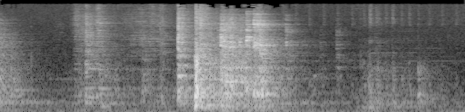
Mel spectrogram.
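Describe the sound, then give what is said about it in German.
Dishes and a pan clatter as they are lifted out of a dishwasher, with a sharp metallic clank at the middle followed by softer rattles, without speech. “Oh, die Pfanne ist nicht richtig sauber geworden.”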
